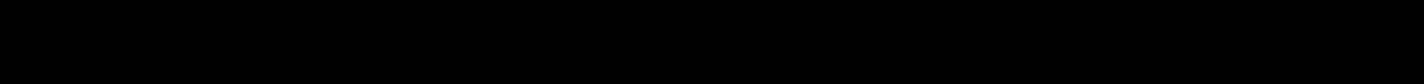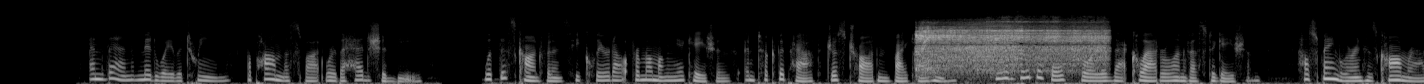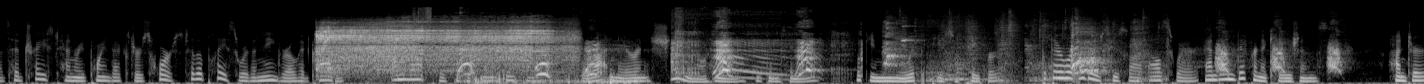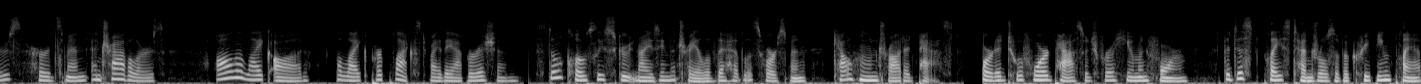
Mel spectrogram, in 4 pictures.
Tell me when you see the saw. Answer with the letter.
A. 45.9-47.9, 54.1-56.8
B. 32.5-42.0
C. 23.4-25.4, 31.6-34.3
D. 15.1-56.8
C.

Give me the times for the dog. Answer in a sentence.
You can hear the dog from 32.5 to 42.0 s.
